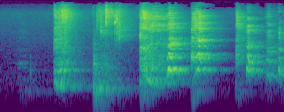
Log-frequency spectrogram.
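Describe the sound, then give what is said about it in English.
A woman gargles water over a sink during a contest: a run of about five bubbly, throaty bursts with a voiced tone underneath, fairly loud and uneven, following a short moment of quiet. “More water, more water. More gurgle.”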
